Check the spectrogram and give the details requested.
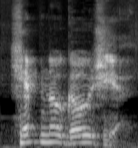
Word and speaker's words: Hypnagogia: Hypnagogia. Oh my god, it's a hard thing to say. Hypnagogia. That's how you pronounce that. Hypnagogia.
